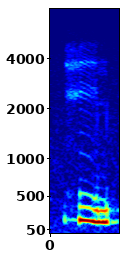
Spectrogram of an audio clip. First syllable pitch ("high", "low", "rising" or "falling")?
low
